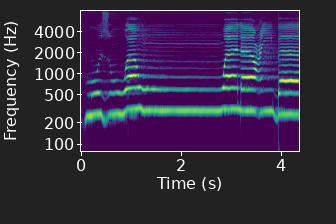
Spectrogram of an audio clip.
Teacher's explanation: Kemudian ada hukum idgham bi gunnah karena ada tanwin fathah menghadapi huruf waw, maka tanwinnya dileburkan ke waw disertai dengan dengungan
